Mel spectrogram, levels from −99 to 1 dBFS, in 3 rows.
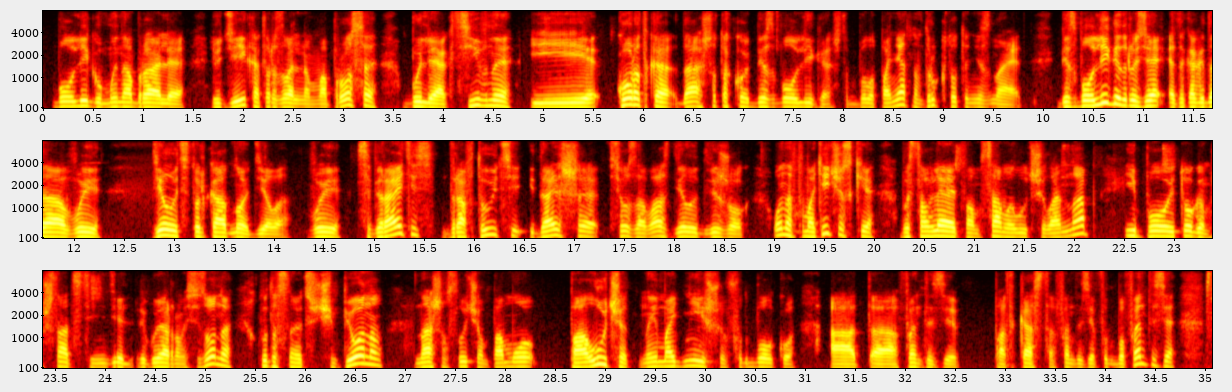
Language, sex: Russian, male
